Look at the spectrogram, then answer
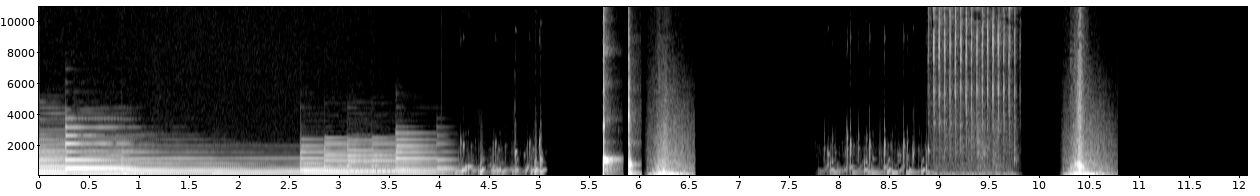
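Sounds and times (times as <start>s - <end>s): ratchet-like clicking: 8.9s - 9.8s.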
